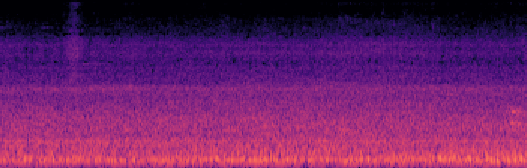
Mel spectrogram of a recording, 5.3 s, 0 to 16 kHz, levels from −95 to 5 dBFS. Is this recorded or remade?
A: remade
